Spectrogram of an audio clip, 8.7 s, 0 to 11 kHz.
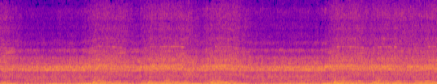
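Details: Sea-Doo 4-TEC jet ski, unused for two years, after replacing leaking spark plug tubes that had caused clicking no-start and heavy smoke; engine revs up and down cleanly with no misses or knocks and no smoke; normal revving.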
